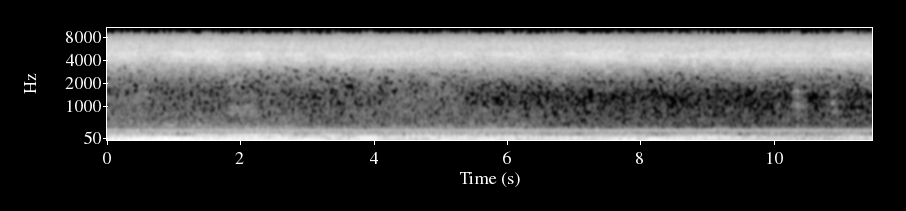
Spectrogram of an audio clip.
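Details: A chorus of cicadas fills a summer day at Shakujii Park in Tokyo with a constant high, hissing buzz that barely changes in loudness, over a faint low-pitched background rumble.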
